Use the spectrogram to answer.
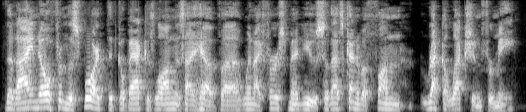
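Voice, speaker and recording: A man's voice: mid-range voice, normal speed, a bit bright. A man hosting a podcast, introducing his guest and asking viewers to subscribe, eager and prone to restarting his sentences. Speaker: podcast host.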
